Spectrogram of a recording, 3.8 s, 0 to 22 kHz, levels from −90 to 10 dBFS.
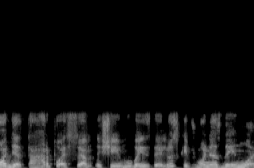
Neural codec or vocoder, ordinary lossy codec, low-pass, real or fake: none; Opus, 64 kbps; 7.2 kHz; real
